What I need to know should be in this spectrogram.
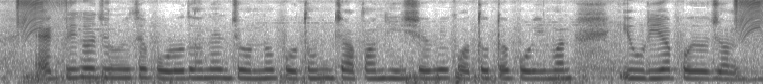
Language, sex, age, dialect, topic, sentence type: Bengali, female, 25-30, Northern/Varendri, agriculture, question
